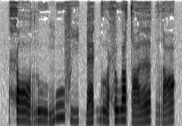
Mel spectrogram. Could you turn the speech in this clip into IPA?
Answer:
ħɔː˥˩ruː˥˩ ŋuː˥fiː˨ɡ͡bæ˩˥ ɡ͡bʊː˥˩ħuː˥tˤɜː˩˥ | rɑ˩˥

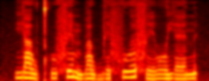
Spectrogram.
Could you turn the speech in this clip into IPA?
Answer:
ja˧˩wt̪ʰu˩ fe˥˨mba˧˩wbe˩˧ fu˧˥ə̯ fe˩˧ʋo˧˥jɛː˧˥n

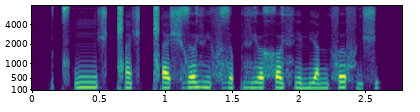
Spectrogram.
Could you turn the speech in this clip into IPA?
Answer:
t͡sʼĩːʃ ǁæ̃ʃǁæʃzəvʲə̃f zəpvʲʌxʌ fʲɑ̃mʲɑnfəfiʃ

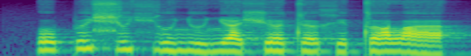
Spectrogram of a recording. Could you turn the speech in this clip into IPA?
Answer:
opʏ ɕɔçoʎɔʎɑ ʃœtœxe tʌlˠa

